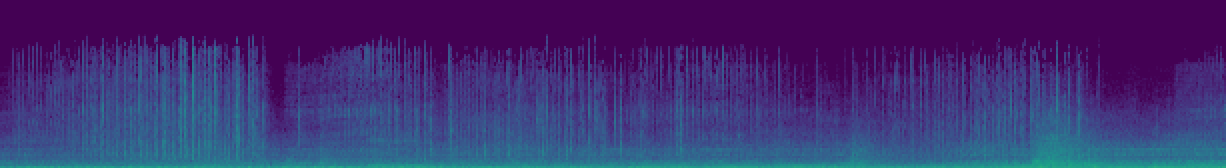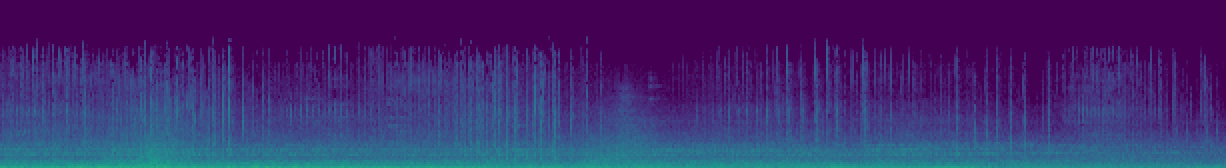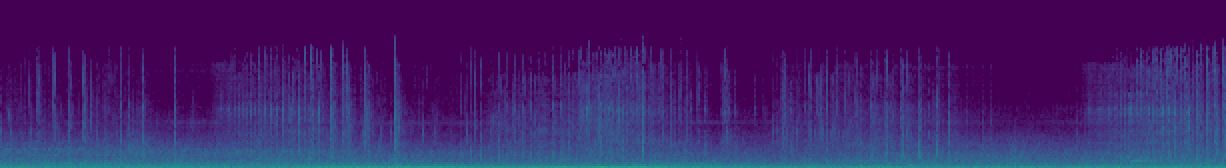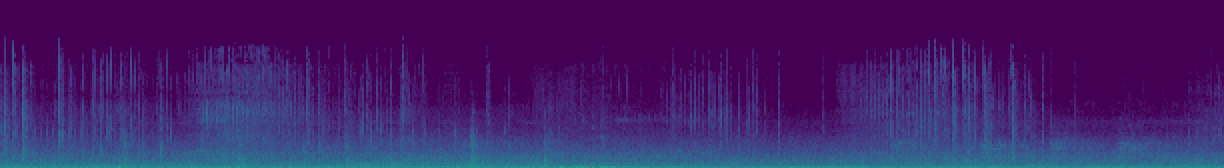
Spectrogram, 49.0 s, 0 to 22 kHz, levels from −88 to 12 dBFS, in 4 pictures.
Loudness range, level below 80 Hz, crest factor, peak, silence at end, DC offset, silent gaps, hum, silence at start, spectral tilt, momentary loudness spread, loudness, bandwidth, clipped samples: 10 LU; -36 dBFS; 20 dB; -12 dBFS; 0 s; under 0.1%; none; none; 0 s; -6 dB/octave; 10 LU; -36 LUFS; 16.5 kHz; under 0.1%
